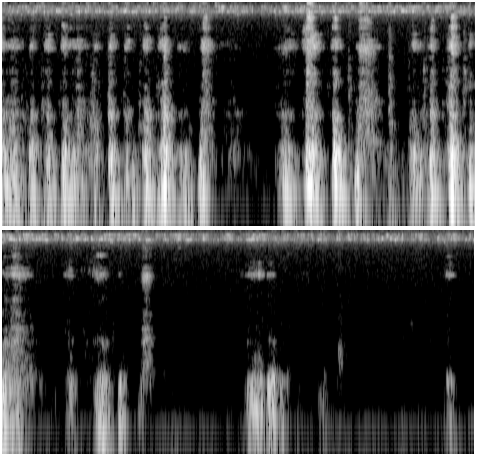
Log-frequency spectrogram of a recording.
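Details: Female boxer dog in deep sleep, dreaming, filmed with a mobile phone: dense low snoring snorts for ten seconds, then quieter scattered breaths and a few softer snores.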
